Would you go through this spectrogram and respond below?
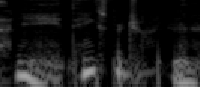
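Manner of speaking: hushed ASMR voice. Signing off to listeners while the music plays, in their ASMR voice. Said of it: "Let's get our ASMR voice again".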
